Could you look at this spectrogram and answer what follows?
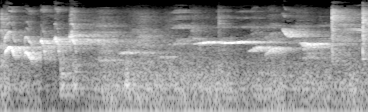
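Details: Juvenile male white-rumped shama (murai batu) singing a varied run of clear whistles and slurred notes, some rising and falling, with short sharp high notes, over a steady low hum.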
